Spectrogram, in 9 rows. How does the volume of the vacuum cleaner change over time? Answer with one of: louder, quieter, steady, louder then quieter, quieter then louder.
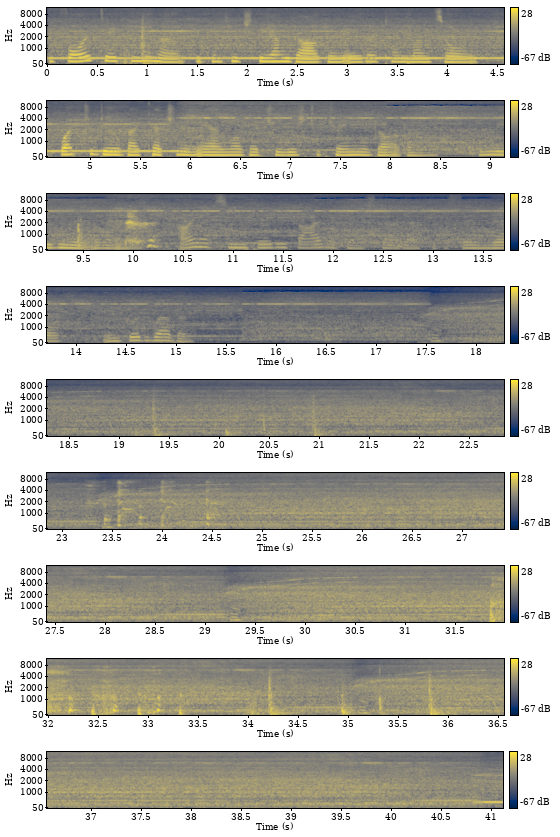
quieter then louder.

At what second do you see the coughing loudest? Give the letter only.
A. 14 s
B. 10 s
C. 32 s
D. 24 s
C.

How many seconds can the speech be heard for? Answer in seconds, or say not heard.
15 s.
